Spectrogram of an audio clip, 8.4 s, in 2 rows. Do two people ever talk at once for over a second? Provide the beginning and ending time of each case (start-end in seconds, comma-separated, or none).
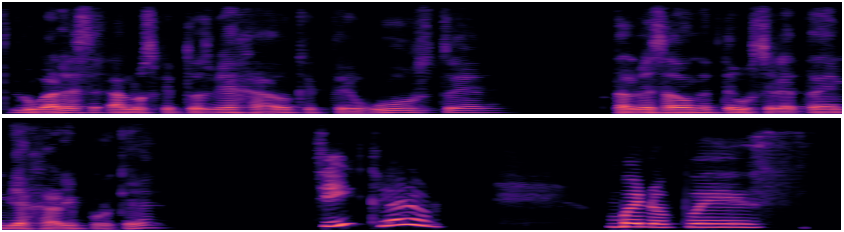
none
